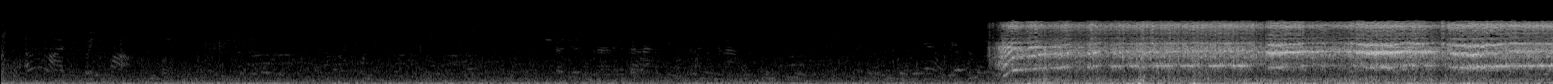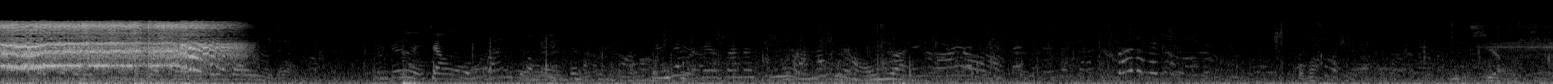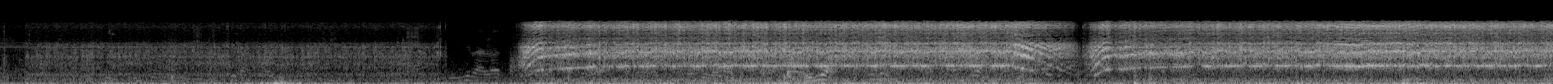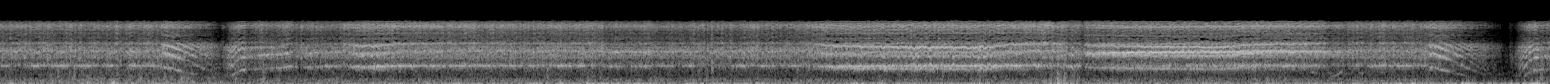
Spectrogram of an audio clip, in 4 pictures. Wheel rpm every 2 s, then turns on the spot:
0, 0, 0, 0, 0, 180, 230, 220, 170, 0, 0, 0, 0, 0, 0, 0, 20, 20, 150, 230, 180, 180, 230, 230, 140, 230, 230, 220, 220, 220, 140.
32-36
